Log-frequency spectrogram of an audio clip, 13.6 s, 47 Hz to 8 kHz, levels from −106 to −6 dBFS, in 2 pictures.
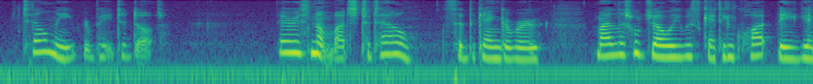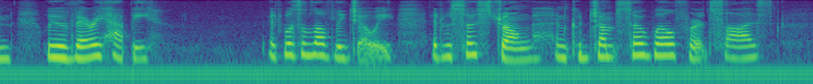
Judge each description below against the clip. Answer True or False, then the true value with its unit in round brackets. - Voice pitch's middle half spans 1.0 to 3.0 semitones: False (3.4 semitones)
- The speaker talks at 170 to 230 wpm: True (185 wpm)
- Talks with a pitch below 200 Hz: False (250 Hz)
